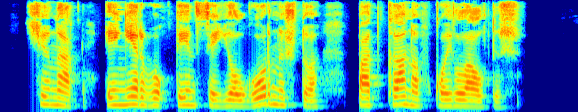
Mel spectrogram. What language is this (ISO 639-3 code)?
chm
